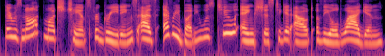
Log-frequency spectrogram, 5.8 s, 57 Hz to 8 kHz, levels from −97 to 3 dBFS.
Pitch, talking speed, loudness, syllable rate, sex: 250 Hz, 195 wpm, -18 LUFS, 5.4 syllables/s, female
